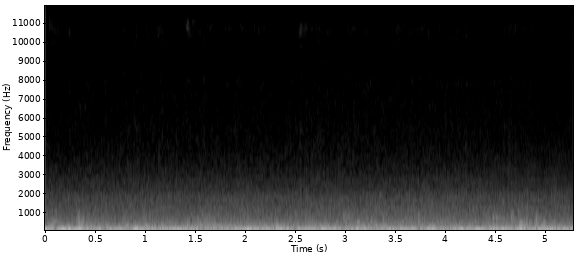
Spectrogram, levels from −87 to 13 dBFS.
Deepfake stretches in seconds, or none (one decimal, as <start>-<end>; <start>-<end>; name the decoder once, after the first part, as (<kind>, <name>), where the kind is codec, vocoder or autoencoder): 4.5-5.3 (autoencoder, DAC-VAE)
